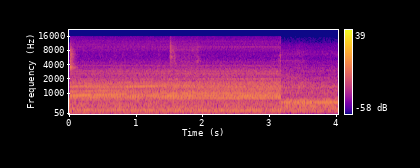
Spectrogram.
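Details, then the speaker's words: Heater blower motor after swapping stock bearings for Japanese EZO 625Z (5x16x5 mm) bearings: soft steady whir, no rattle or pulsing vibration; much quieter than before, annoying vibration noise gone. "so it would appear that taking out the bearings that came with it throwing him in the trash and replacing them with much better japanese bearings has made it a lot quieter you know it just seems like a fine run in a box it's no go that annoying error noise the vibration"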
